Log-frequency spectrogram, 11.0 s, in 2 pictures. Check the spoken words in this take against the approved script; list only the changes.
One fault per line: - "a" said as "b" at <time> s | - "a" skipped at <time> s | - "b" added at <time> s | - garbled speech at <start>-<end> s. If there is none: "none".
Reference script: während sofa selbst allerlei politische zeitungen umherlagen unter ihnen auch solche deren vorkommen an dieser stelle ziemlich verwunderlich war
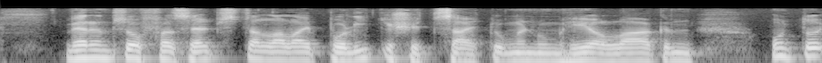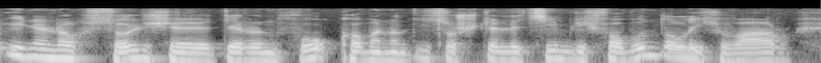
none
